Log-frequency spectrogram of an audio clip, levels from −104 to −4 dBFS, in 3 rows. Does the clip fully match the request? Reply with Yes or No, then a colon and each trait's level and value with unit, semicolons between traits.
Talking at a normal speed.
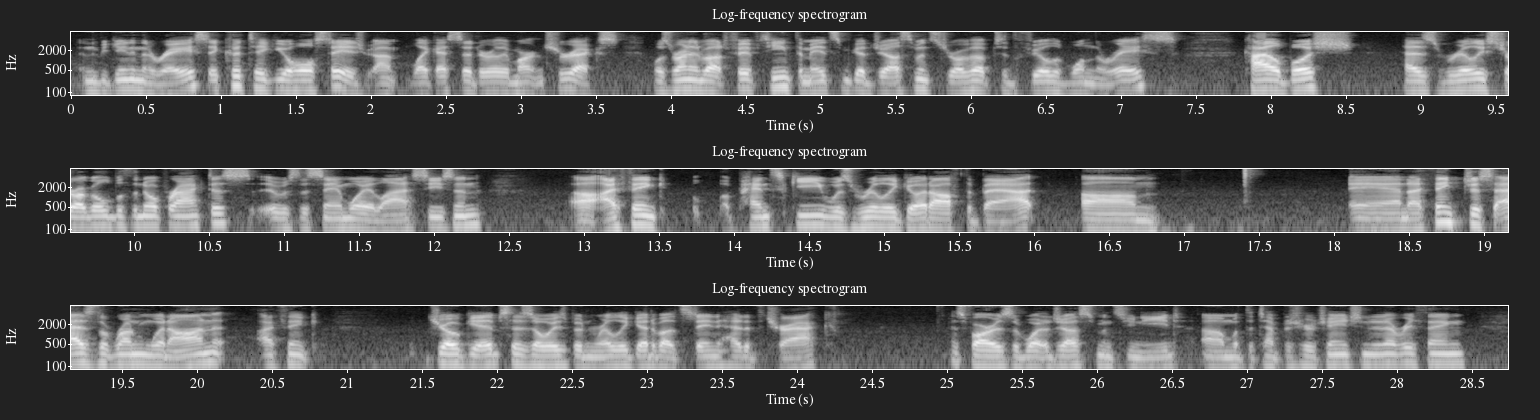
No: fast, 215 wpm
